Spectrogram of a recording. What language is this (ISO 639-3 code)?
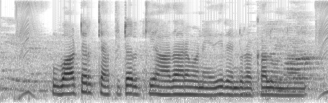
tel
